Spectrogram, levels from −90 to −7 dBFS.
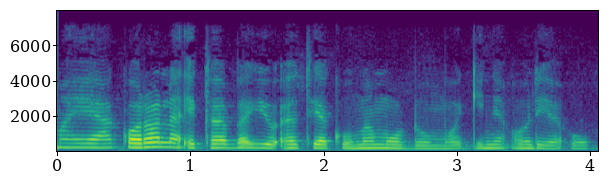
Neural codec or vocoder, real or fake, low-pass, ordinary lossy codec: codec, 24 kHz, 0.9 kbps, WavTokenizer, medium speech release version 2; fake; 7.2 kHz; none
